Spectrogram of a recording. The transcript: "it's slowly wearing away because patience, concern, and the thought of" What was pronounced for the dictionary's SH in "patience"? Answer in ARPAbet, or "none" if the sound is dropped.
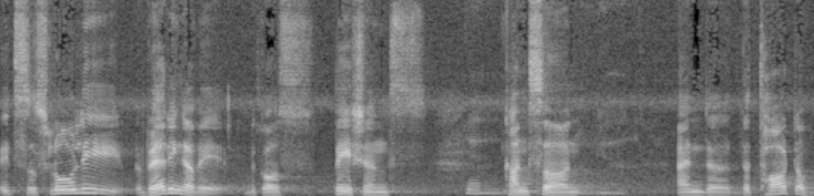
SH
